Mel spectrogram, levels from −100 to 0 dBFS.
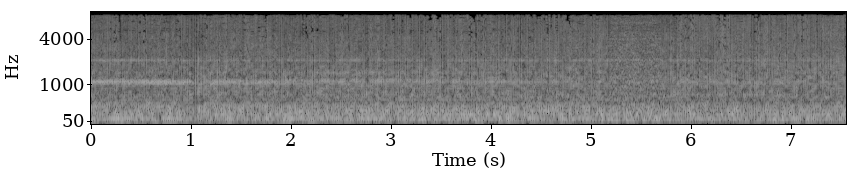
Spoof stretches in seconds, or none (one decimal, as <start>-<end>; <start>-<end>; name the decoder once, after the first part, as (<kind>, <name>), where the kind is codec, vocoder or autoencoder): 0.0-5.2 (vocoder, BigVGAN v2); 5.7-7.6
